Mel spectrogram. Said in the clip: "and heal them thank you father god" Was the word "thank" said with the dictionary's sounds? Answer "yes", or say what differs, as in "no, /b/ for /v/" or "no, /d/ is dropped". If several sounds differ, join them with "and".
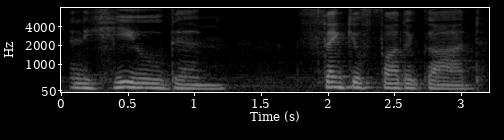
yes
